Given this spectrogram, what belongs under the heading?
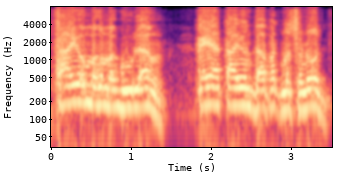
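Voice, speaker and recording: A man's voice: fairly high pitch, steady tone, measured pace, creaky, a bit bright, exaggerated voice. Stern, domineering Filipino father. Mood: indignant, stern. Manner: brusque, authoritarian. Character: stern, domineering middle-aged father and husband. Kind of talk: Filipino radio drama acting. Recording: noisy radio drama track.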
